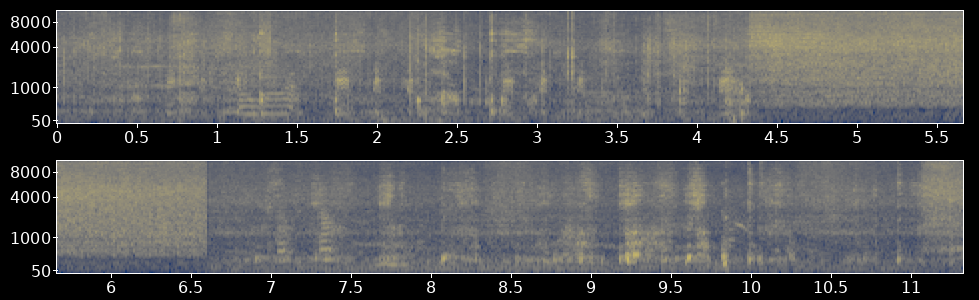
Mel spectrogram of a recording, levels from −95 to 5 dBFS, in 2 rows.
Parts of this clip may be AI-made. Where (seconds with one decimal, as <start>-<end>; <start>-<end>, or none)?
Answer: none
